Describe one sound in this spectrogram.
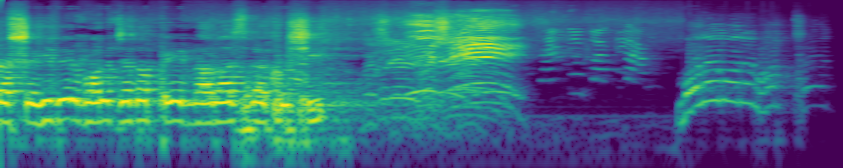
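A man preaches in a loud, chanting voice through a microphone and loudspeakers, with echo.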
